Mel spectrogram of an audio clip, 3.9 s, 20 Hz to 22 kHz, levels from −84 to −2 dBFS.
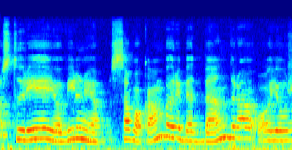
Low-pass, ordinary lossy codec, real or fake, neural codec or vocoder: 14.4 kHz; MP3, 96 kbps; real; none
